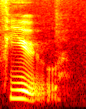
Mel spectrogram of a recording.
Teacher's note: If you listen to it, you'll hear that there's a y sound after the f sound.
